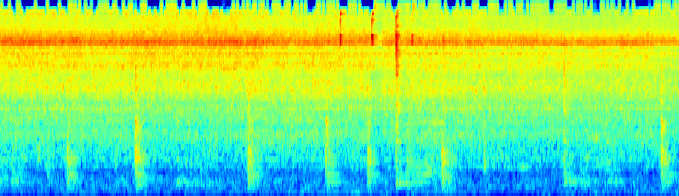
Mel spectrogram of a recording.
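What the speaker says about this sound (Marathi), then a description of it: "आणि आता ढवळून घ्यायचा." Spatula stirs a pointed gourd and potato stir-fry in a pan, giving intermittent scraping strokes over a steady soft sizzle.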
